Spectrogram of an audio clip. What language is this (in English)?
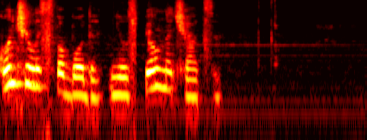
Russian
